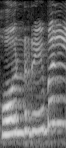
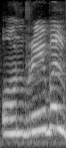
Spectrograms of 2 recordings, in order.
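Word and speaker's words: honourable: जैसे honest, ऑनरेबल या are words हैं, ये स्टार्ट तो एच से हो रहे हैं लेकिन हम इन्हें हॉनेस्ट नहीं बोलते, हॉनरेबल नहीं बोलते, हावर नहीं बोलते, यहाँ पर एच साइलेंट है, हम इसे ऑनेस्ट बोलते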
